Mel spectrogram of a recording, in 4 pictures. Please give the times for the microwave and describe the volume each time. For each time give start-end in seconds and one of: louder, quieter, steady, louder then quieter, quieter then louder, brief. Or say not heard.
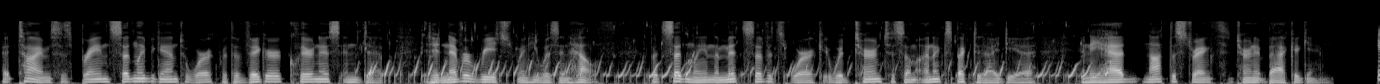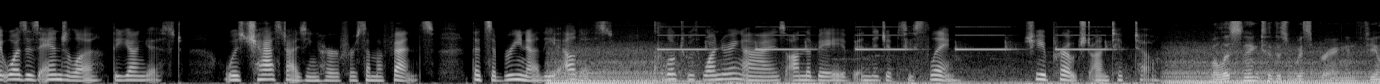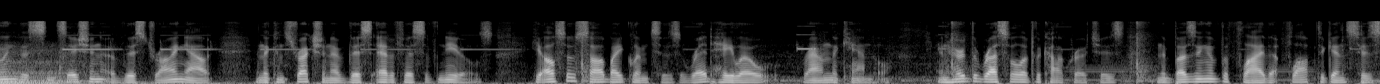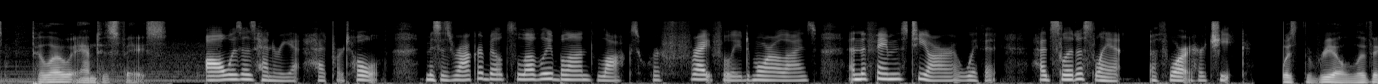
19.2-43.6 quieter.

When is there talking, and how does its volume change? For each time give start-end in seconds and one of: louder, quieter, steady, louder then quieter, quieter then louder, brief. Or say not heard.
0.0-55.1 steady.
